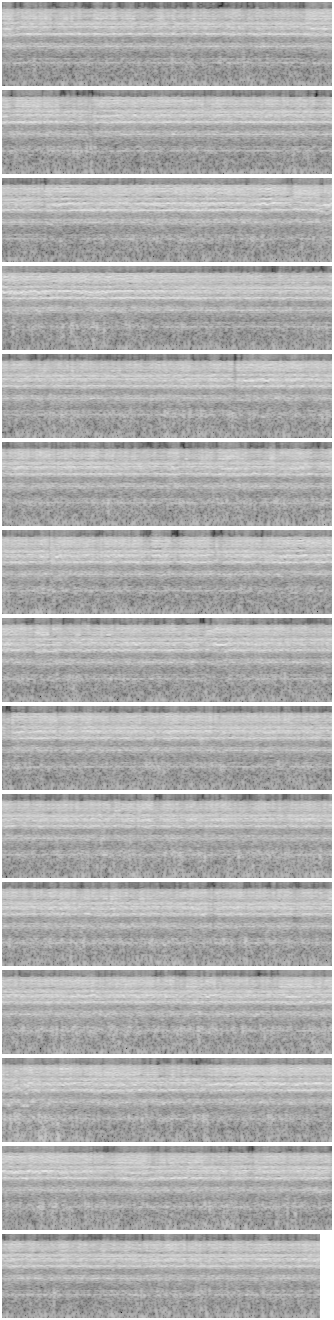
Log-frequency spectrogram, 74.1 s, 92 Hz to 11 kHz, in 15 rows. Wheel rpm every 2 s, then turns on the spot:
230, 230, 230, 230, 230, 230, 230, 220, 220, 230, 240, 230, 230, 230, 230, 230, 230, 230, 230, 230, 230, 230, 240, 230, 230, 230, 230, 230, 230, 230, 220, 220, 230, 230, 230, 230, 230.
none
